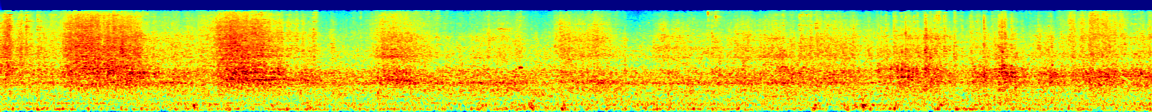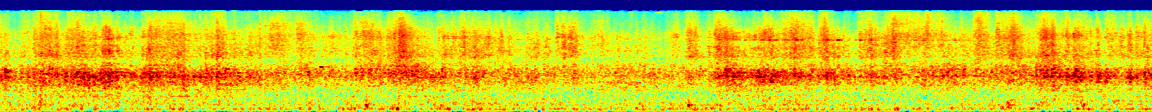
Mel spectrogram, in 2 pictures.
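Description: A freight train of oil tank cars rolling past: the steady rumble of steel wheels on rail, with occasional sharp clicks.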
